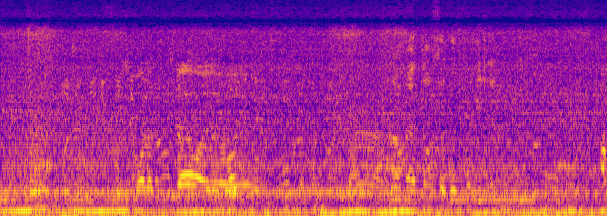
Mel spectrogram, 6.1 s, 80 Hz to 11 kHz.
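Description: Off-road trial 4x4's engine running steadily at low revs as it crawls down a steep dirt slope, with people talking in the background.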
